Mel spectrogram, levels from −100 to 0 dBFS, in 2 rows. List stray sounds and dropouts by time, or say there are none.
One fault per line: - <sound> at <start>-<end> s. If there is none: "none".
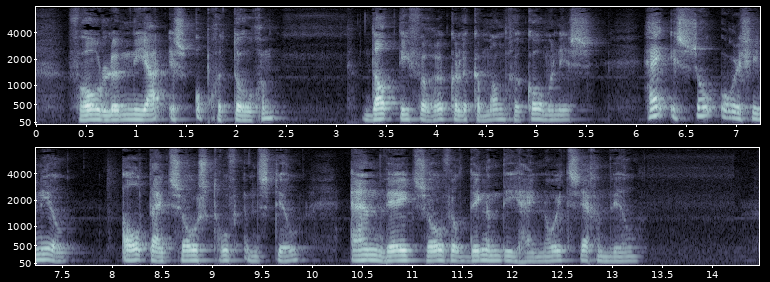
none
